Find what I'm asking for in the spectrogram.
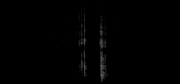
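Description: Scissors snip a small inverted V into paper while a birthday card is being made: two sharp, close cuts in quick succession followed by a softer third snip, all against near silence.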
